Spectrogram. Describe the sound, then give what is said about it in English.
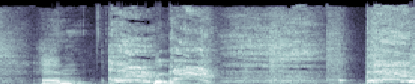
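A person coughs repeatedly, several harsh bursts in quick succession with a rough throat-clearing quality, loud and with no talking. “I think it's going to be a slightly shorter show from us, because I'm coughing, you know, the amount of editing I'm having to do in this to cut the coughs out.”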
